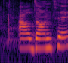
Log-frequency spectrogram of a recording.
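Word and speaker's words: al dente: pasta according to package directions to El Dante al dante is that it yeah that's how you say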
